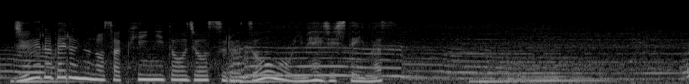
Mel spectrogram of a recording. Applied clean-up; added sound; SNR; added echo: none; Piano; 12 dB; none.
